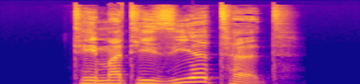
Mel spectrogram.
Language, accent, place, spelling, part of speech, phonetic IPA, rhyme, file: German, Germany, Berlin, thematisiertet, verb, [tematiˈziːɐ̯tət], -iːɐ̯tət, De-thematisiertet.ogg
- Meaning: inflection of thematisieren: 1. second-person plural preterite 2. second-person plural subjunctive II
